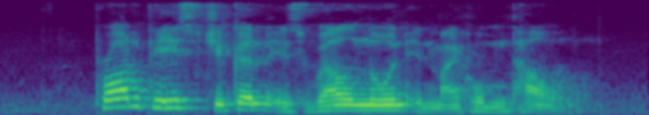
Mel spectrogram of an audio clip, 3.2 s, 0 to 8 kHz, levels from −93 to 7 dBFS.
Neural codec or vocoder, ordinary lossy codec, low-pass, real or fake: codec, 16 kHz, 4 kbps, X-Codec, WavLM features, trained on Multilingual LibriSpeech; Opus, 64 kbps; 7.2 kHz; fake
